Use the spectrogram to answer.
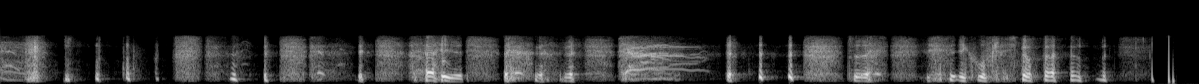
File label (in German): anrufbeantworter opfer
